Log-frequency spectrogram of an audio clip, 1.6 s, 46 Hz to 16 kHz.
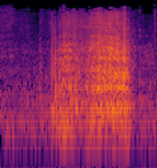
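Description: Hand sanding on a glued-up Philco 49-901 radio cabinet case, smoothing its seams: a short, raspy scuffing stroke of about a second, fairly faint and close, with no talk.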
